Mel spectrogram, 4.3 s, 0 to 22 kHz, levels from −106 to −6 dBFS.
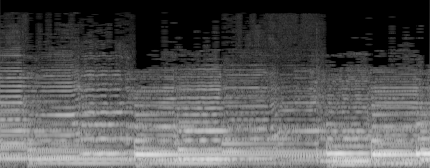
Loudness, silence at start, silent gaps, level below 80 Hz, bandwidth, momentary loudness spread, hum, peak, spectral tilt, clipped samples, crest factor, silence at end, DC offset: -28 LUFS; 0 s; none; -56 dBFS; 6.4 kHz; 10 LU; none; -14 dBFS; -9 dB/octave; under 0.1%; 14 dB; 0 s; under 0.1%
